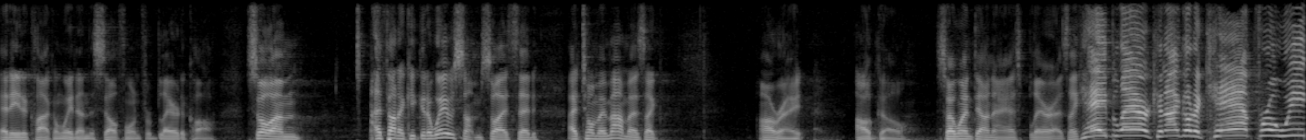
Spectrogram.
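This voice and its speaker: A Buffalo accent at a fairly quick pace, with long, frequent pauses, on a very clean recording with a silent background. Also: man. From US, Buffalo, New York. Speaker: youth speaker or pastor. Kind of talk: devotional talk with personal story. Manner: casual, animated storytelling.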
